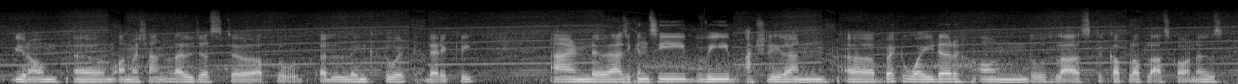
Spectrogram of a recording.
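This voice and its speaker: Against noticeable background noise, a man with an Indian accent speaks with monotone, flat intonation and very even loudness. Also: medium pitch for a man, fairly slow pace. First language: not English. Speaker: gaming YouTuber. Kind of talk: gameplay commentary. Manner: halting, many fillers.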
